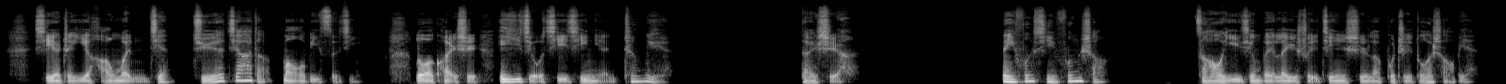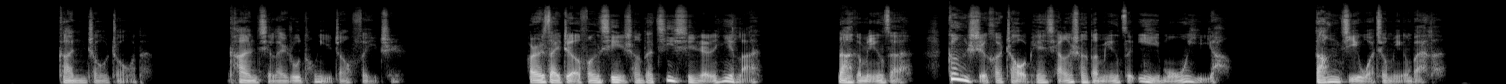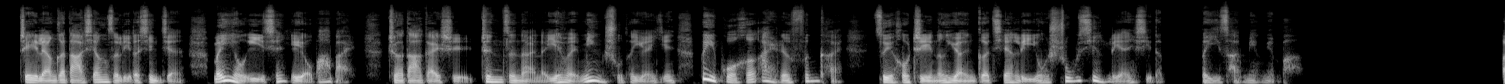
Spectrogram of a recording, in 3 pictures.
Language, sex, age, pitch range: Chinese, male, 20-39, 85-110 Hz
